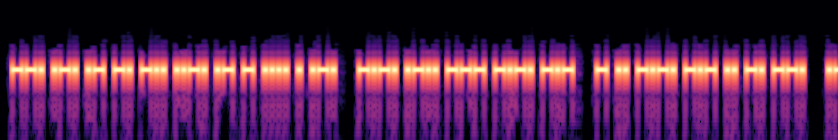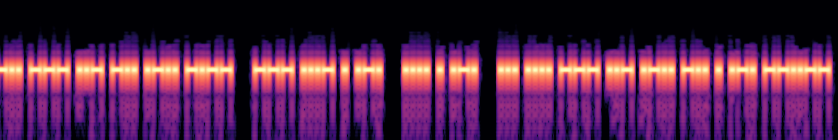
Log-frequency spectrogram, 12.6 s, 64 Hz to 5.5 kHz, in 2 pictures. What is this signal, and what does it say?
Morse code, heard as a keyed tone, about 46 wpm, 600 Hz. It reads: GRANDFATHER CLOCK TICKING LOUDLY OVER HER SHOULDER,
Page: Never 47wpm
